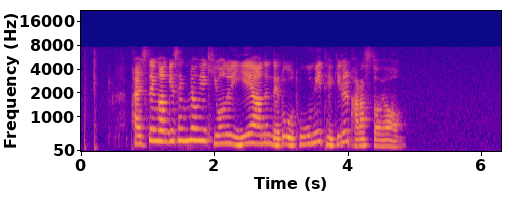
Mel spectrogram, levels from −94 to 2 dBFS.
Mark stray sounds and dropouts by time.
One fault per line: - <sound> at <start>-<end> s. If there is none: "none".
none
